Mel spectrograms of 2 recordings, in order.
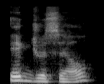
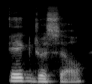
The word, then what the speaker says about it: Yggdrasil: uh it's pronounced the igdacel but it's spelt ygg d-r-a-s-i but pronounced ig the y is an i igdrasil is that was the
